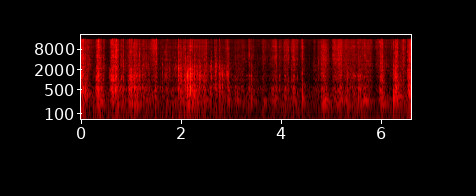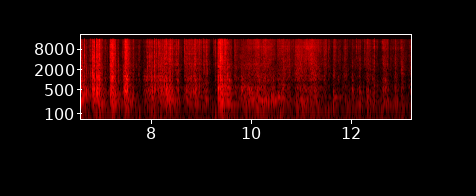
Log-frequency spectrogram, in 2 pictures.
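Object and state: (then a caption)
Soapy foam kitchen sponge with scouring pad. Fingers squeeze a soapy yellow foam kitchen sponge, rub its green scouring pad and pinch its edge. The result is a run of quiet, wet crinkling and crackling bursts with bright, airy texture and little low end, rising and fading in irregular rhythm.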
